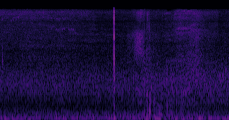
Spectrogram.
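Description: A man drawing on a Savinelli tobacco pipe: faint puffing, with one sharp click about a second in, over a low steady rumble.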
